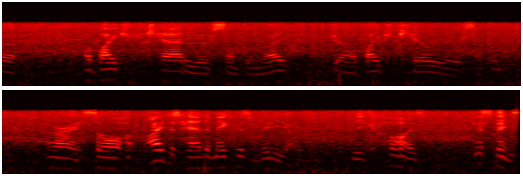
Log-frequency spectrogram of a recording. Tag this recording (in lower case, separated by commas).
speech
